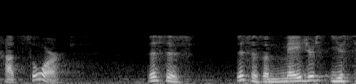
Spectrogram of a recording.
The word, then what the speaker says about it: Hatzor: I know some of you have pronounced it Hazor all these years, and so I'm pronouncing it a little differently here.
